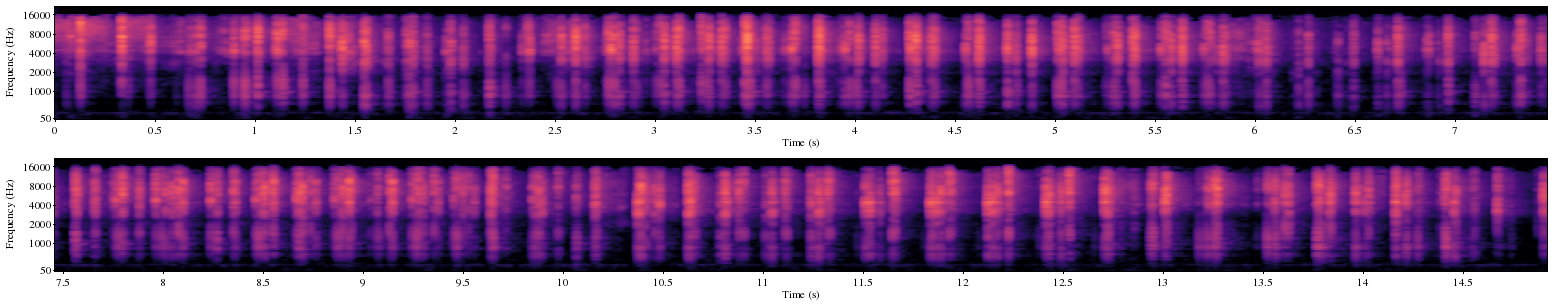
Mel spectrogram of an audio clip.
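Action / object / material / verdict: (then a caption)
tap / paperboard eyeshadow palette / paperboard / none. Long nails rapidly tap and scratch the front cover of a flat, glossy pink paperboard eyeshadow palette with a textured wave print, held in both hands. The result is a steady stream of quick, dry, bright clicks and scrapes with almost no ring or low end, continuing throughout.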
